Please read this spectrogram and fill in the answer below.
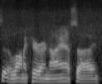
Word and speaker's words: Aulonocara nyassae: in a lanakara species alana caroniasi uh note that i pronounce the ae on the end of that word as long i because that's just a latin ending basically it means a lana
